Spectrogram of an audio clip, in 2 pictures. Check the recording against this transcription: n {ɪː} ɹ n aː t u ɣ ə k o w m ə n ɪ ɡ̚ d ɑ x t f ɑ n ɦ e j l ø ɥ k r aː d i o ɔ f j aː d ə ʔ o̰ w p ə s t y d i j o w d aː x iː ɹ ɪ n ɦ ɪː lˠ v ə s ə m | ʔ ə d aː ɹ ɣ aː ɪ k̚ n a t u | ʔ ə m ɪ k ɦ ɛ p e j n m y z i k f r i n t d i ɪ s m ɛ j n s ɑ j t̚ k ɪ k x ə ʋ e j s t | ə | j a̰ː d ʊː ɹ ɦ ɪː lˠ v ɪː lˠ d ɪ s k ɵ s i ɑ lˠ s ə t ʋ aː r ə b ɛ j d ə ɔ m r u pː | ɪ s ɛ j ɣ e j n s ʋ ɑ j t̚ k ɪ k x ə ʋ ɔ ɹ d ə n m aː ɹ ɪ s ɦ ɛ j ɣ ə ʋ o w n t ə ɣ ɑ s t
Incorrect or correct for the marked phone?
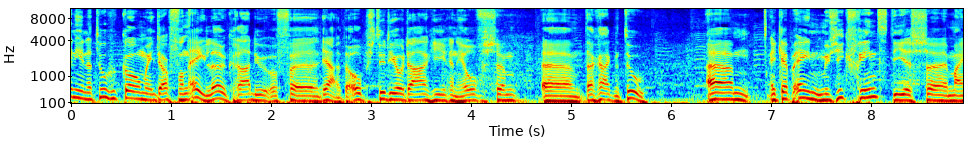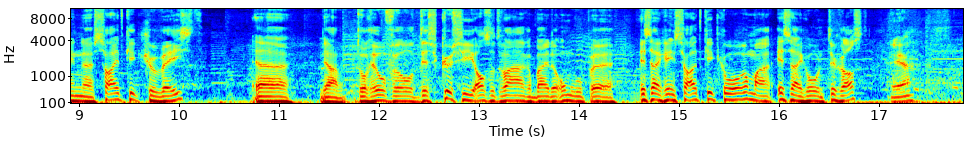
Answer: incorrect: iː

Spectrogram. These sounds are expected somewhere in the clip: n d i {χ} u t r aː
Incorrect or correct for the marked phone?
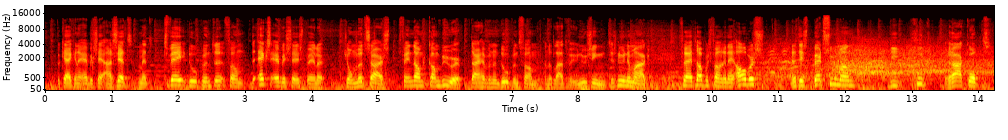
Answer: correct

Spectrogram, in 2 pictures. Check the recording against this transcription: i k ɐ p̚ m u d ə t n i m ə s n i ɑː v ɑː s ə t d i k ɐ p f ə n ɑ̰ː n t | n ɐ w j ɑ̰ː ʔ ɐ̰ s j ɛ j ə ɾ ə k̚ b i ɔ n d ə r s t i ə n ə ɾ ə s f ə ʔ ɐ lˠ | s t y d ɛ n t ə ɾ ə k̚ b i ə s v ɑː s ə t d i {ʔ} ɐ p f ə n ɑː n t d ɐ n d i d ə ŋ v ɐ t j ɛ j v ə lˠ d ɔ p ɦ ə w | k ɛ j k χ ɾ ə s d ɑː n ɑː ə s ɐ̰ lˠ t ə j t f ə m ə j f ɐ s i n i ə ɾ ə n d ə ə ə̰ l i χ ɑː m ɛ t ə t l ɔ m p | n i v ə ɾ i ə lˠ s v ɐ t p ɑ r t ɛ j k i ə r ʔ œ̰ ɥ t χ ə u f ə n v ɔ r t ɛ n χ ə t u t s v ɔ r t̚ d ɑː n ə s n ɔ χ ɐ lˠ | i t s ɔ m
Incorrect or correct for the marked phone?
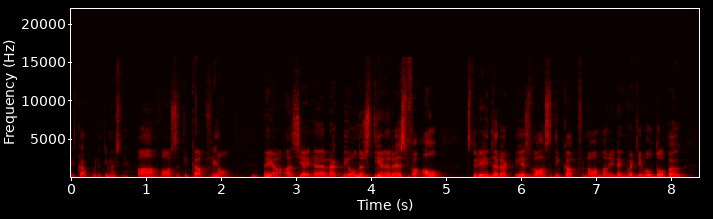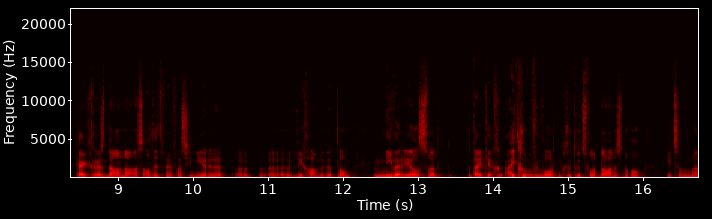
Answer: incorrect: k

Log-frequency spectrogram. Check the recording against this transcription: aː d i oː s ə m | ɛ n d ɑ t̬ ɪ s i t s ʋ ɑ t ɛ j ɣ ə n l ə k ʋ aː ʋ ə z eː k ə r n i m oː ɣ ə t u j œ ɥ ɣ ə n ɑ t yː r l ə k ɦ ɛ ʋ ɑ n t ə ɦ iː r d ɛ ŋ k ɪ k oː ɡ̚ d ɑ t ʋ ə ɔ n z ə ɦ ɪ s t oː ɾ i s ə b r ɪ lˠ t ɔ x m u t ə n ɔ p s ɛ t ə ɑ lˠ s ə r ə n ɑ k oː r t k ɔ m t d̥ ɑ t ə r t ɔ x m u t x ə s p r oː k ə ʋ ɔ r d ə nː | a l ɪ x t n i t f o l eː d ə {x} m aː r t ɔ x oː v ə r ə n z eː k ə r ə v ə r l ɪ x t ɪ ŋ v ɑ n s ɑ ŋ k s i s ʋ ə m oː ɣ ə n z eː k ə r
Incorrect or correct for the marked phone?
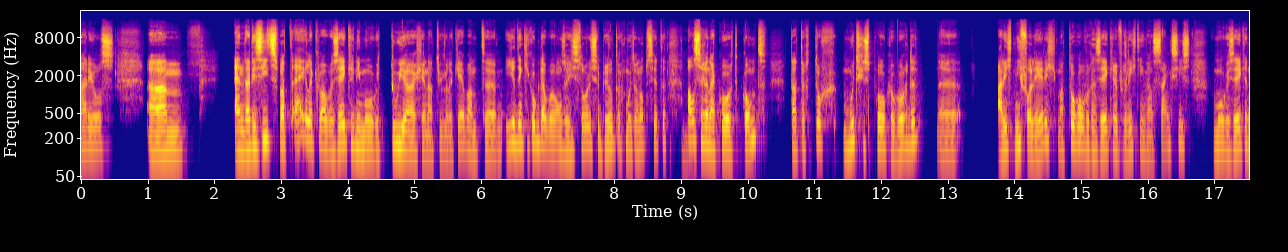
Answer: correct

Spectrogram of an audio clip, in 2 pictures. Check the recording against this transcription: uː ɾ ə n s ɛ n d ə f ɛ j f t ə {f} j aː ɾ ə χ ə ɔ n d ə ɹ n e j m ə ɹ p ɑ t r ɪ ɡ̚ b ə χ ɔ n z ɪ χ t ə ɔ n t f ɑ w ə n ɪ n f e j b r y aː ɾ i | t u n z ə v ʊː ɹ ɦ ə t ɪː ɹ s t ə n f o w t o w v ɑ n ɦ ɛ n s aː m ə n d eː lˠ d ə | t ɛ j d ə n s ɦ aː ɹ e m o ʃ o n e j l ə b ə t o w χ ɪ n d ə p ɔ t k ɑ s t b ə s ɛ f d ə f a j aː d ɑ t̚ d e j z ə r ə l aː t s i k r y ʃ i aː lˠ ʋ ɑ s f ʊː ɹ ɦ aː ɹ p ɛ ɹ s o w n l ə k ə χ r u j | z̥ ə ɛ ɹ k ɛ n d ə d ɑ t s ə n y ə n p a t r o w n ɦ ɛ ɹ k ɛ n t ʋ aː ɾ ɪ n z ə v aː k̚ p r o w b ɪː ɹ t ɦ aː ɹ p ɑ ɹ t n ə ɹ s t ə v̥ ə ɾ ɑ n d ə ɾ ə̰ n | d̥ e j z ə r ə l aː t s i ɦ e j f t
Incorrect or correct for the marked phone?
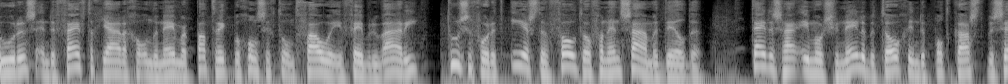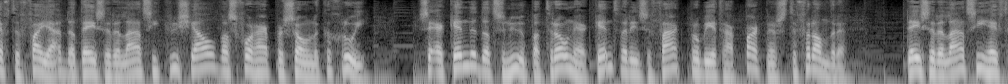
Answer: incorrect: χ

